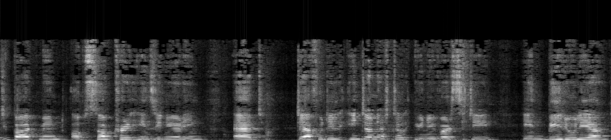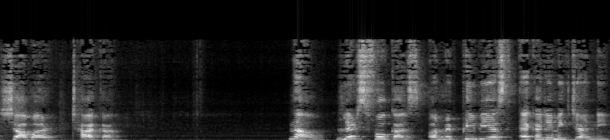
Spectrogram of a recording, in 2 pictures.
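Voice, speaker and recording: In a Bangladeshi accent, a woman speaks at a moderate pace with a fairly high pitch and lively intonation. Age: 20s. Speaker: software engineering student. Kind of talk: video resume talk to camera.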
